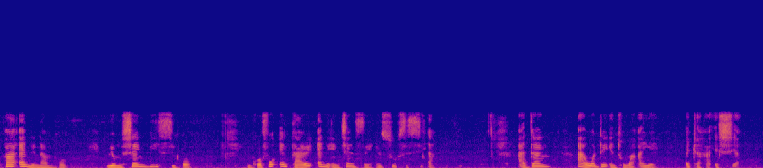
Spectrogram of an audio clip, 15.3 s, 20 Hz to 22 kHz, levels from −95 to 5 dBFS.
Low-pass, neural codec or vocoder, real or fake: 7.2 kHz; none; real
